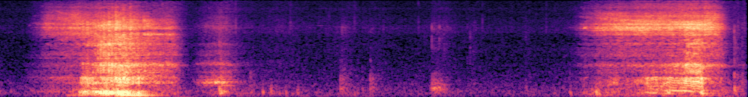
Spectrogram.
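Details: Harsh, hissing, rasping snores on long drawn breaths with soft breathing between; an old man snoring asleep on Christmas Day.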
